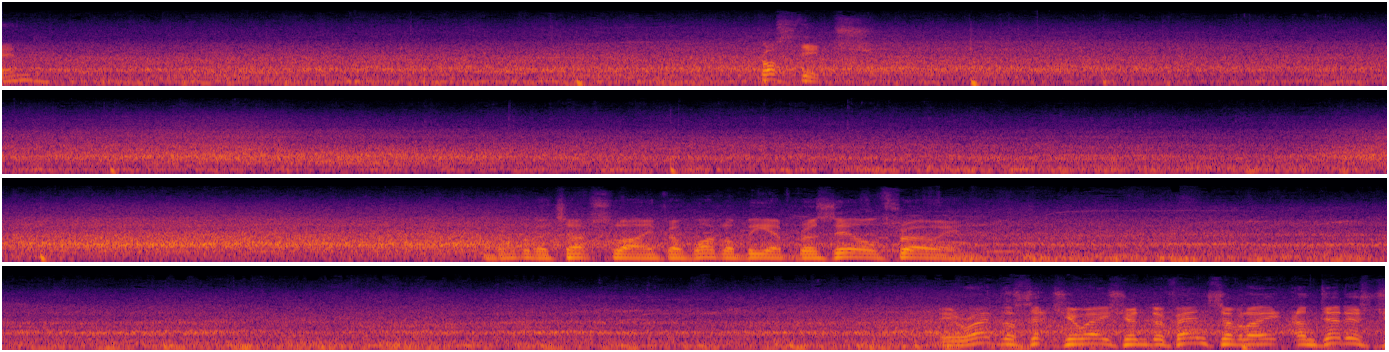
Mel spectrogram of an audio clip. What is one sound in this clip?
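A large stadium crowd roars and chants steadily, swelling louder partway through.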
